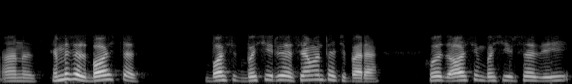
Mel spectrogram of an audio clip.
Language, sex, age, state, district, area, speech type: Kashmiri, male, 18-30, Jammu and Kashmir, Kupwara, rural, conversation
